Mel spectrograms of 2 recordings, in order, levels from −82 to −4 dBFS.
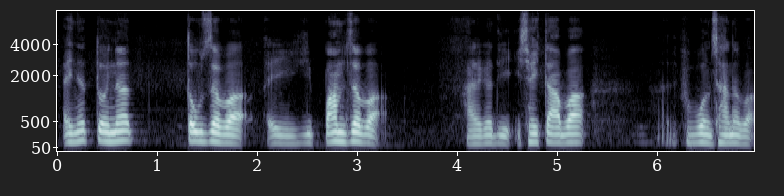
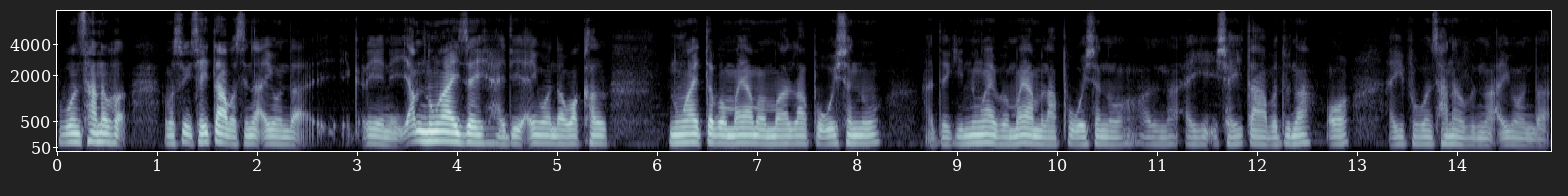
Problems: none marked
